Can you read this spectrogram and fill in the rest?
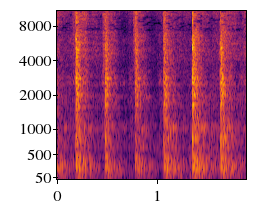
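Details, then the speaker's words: Diesel vehicle with broken exhaust hangers, tip hanging loose: hollow metallic clunks about three a second as the loose pipe is knocked, as it bangs over bumps; owner plans to weld up a bracket. "I don't know if you guys can see that's my tip of my exhaust and the hangers are broken so it's not right and if you hit a big bump or something you just hear"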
